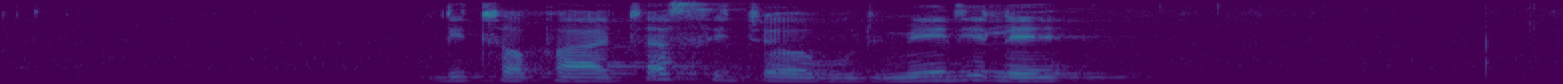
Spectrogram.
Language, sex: Northern Sotho, male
